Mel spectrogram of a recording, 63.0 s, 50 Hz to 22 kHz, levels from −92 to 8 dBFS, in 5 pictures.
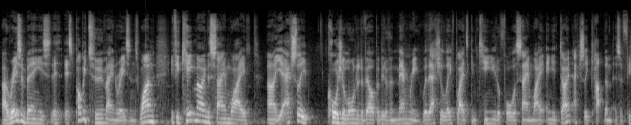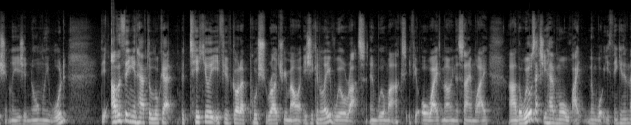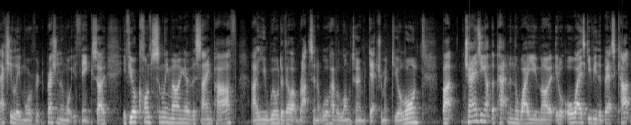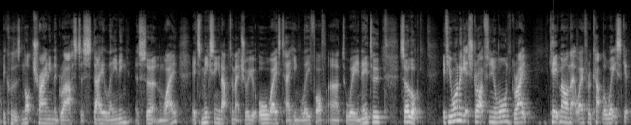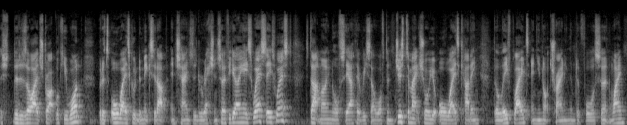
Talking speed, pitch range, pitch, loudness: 245 wpm, 110-145 Hz, 120 Hz, -19 LUFS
